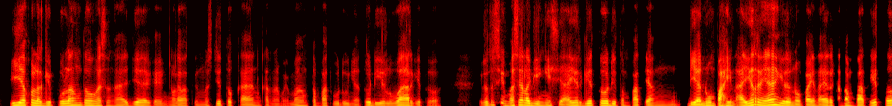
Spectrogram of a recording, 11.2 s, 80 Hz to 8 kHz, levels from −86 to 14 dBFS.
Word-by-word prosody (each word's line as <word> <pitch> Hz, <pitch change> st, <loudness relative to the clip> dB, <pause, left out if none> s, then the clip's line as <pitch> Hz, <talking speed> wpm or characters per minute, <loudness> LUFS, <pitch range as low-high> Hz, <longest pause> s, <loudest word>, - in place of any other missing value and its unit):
Iya, 175 Hz, +2 st, +5 dB
aku 180 Hz, +1 st, -2 dB
lagi 135 Hz, -3 st, +1 dB
pulang 160 Hz, +3 st, +2 dB
tuh, 170 Hz, -, +1 dB
gak 135 Hz, -, -3 dB
sengaja 120 Hz, +1 st, -4 dB, 0.2 s
kayak 110 Hz, -1 st, -11 dB
ngelewatin 110 Hz, +1 st, -8 dB
mesjid 145 Hz, +6 st, -6 dB
tuh 140 Hz, -, -4 dB
kan, 110 Hz, +1 st, -5 dB
karena 100 Hz, -2 st, -15 dB
memang 115 Hz, +5 st, -9 dB
tempat 105 Hz, -2 st, -8 dB
wudunya 100 Hz, 0 st, -11 dB
tuh 130 Hz, -, -1 dB
di -, -, -3 dB
luar, 115 Hz, +2 st, +3 dB
gitu. 105 Hz, -, -11 dB, 0.6 s
Itu 120 Hz, -, -7 dB
tuh 185 Hz, -, -9 dB
si -, -, -6 dB
masnya 150 Hz, +7 st, +1 dB
lagi 155 Hz, -4 st, 0 dB
ngisi 120 Hz, -1 st, -6 dB
air 120 Hz, +2 st, +2 dB
gitu, 160 Hz, +1 st, +1 dB
di -, -, +2 dB
tempat 120 Hz, -1 st, -4 dB
yang 110 Hz, 0 st, -4 dB, 0.4 s
dia 120 Hz, -1 st, +6 dB
numpahin 130 Hz, 0 st, +3 dB
airnya 175 Hz, -, +6 dB
gitu, 145 Hz, -4 st, +5 dB
numpahin 120 Hz, 0 st, 0 dB
air 125 Hz, -, +2 dB
ke -, -, -12 dB
tempat 125 Hz, 0 st, +1 dB
itu. 190 Hz, -3 st, -5 dB
125 Hz, 215 wpm, -23 LUFS, 115-140 Hz, 0.6 s, dia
